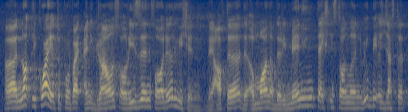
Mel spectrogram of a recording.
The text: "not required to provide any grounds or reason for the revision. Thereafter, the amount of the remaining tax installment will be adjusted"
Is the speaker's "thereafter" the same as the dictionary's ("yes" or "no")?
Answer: no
